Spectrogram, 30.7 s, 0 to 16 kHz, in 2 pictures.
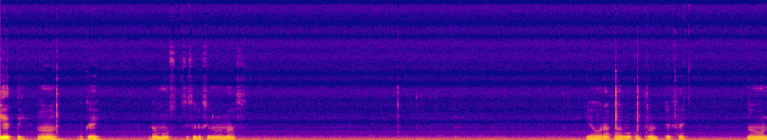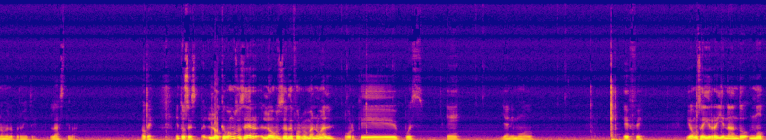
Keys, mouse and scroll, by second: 3.6 shift+click, 8.3-9.1 shift+scroll up 3, 9.6 scroll down 2, 9.9-11.4 middle drag, 12.8 ctrl+f, 13.7 ctrl+click, 17.9 scroll down 2, 18.4 shift+middle click, 18.7-19.6 shift+scroll down 2, 19.6-20.0 scroll up 2, 20.0-21.8 scroll down 2, 22.2 click, 23.2-25.2 shift+drag, 26.7 shift+click, 27.6 shift+f, 29.4 shift+middle click, 30.0 shift+scroll up 2.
